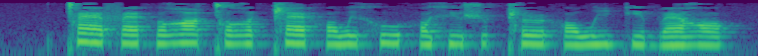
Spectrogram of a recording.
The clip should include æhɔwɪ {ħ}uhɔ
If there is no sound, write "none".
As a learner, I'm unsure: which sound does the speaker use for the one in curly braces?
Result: x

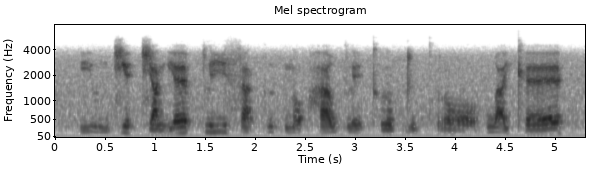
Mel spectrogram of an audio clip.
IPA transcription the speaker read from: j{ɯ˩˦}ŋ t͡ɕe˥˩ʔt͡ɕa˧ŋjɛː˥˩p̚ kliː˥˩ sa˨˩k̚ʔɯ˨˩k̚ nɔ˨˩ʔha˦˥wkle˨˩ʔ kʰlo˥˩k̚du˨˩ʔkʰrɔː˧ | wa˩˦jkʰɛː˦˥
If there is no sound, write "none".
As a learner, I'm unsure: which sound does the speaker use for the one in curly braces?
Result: ɯ˩˦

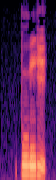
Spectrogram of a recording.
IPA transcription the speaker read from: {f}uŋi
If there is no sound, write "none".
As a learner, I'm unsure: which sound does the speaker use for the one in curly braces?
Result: p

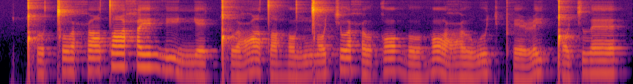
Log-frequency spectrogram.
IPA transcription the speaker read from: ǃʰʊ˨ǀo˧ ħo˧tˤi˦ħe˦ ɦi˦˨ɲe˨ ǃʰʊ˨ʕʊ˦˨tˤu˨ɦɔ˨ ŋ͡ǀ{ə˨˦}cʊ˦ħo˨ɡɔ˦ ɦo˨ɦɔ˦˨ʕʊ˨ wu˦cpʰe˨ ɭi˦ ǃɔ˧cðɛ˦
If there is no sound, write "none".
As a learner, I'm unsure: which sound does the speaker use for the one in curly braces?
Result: ɔ˨˦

